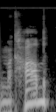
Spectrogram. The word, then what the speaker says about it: macabre: The next installment of True Detective tells the story of a macabre. I don't know how to ever pronounce that word. Macabre? – Macabre. – M-A-C-A-B-R-E. It's like macabre. Macabre.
